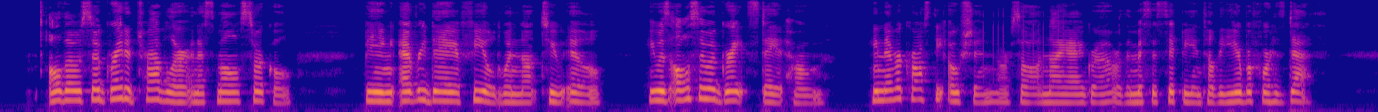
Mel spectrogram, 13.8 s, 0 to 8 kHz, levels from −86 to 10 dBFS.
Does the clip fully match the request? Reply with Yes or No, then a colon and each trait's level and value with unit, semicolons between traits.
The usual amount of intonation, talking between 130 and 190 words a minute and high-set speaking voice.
Yes: average, 3.3 semitones; average, 185 wpm; high, 195 Hz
